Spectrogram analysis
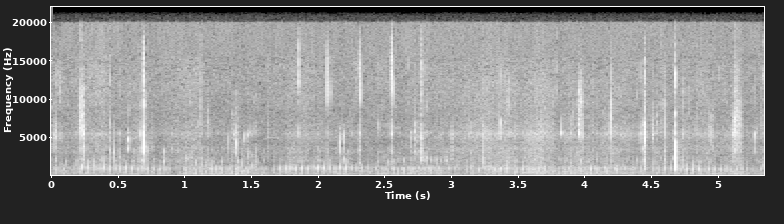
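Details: Kitten warming up to people, its wariness quickly gone, purring steadily indoors: a continuous low rumbling throb pulsing evenly through the whole stretch, with faint soft rustles and small clicks above it.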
